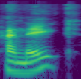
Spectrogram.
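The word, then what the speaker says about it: Haneke: all right um and it's directed by michael hennig is how you say it yeah yeah he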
